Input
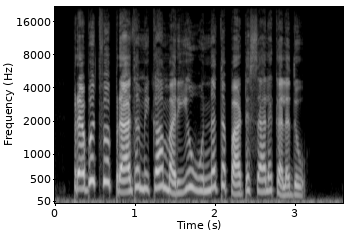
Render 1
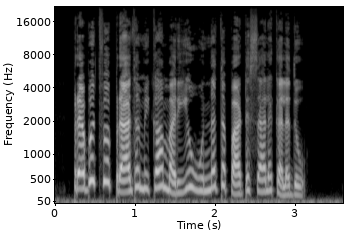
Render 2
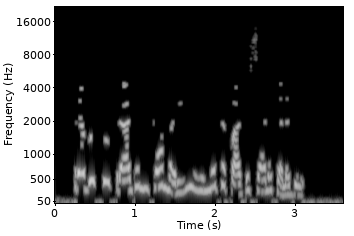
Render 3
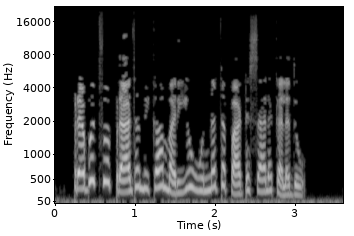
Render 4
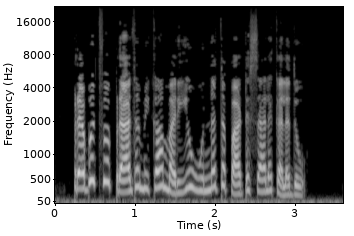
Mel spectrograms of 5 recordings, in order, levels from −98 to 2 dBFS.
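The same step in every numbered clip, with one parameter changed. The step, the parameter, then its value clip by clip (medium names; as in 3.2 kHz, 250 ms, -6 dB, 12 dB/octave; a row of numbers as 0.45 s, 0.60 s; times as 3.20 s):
spectral gate, under each frame's peak: -55 dB, -10 dB, -30 dB, -40 dB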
